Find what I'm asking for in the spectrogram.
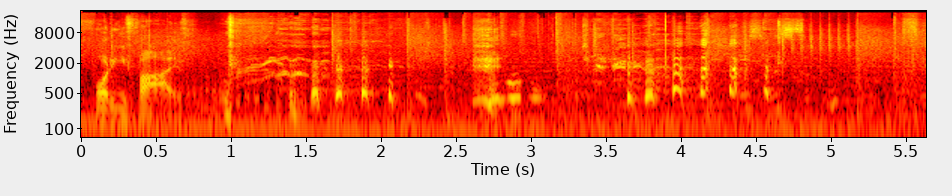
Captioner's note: laughs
